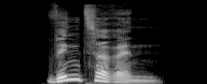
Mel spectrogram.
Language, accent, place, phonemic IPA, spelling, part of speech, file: German, Germany, Berlin, /ˈvɪntsɐʁɪn/, Winzerin, noun, De-Winzerin.ogg
- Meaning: female vintner, winemaker, person making wine as an occupation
